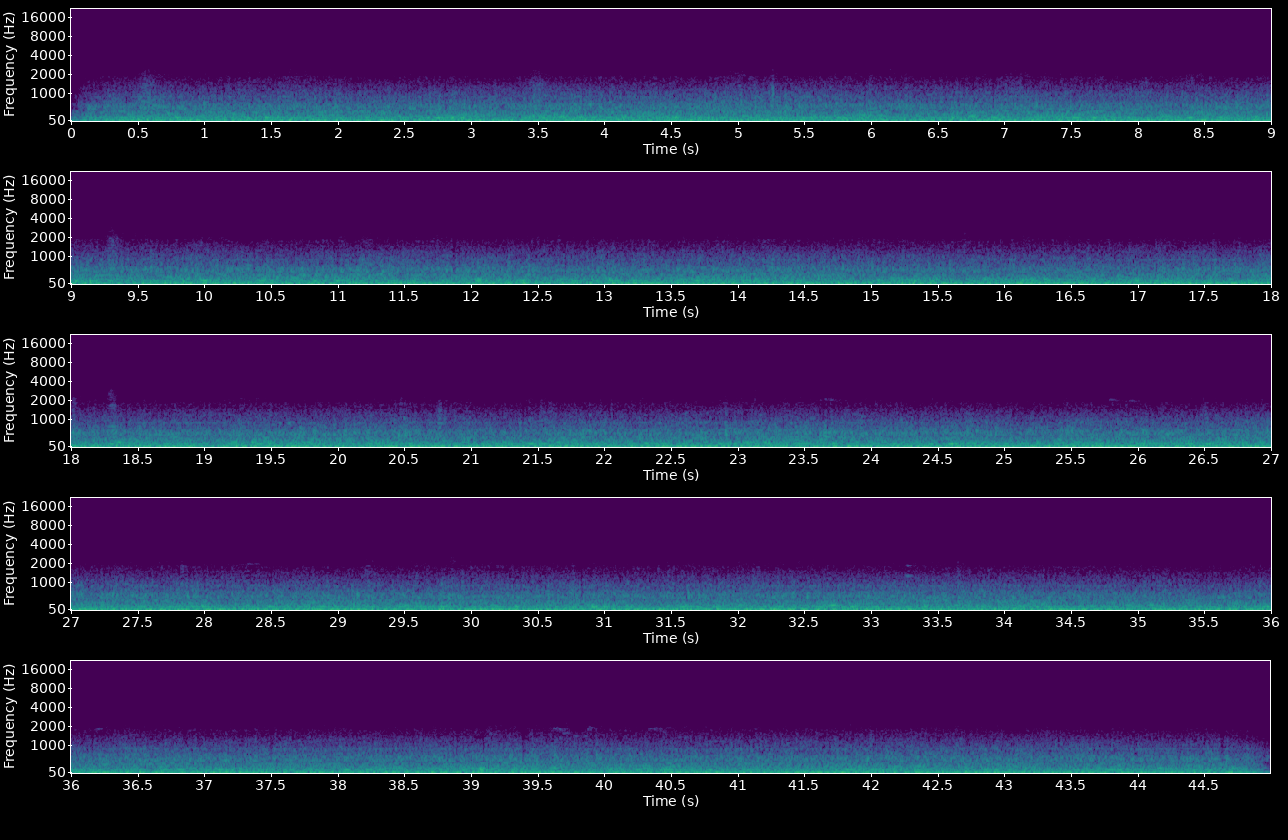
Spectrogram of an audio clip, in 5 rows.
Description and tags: Underwater Ambiance.
Gears: Zoom H2N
